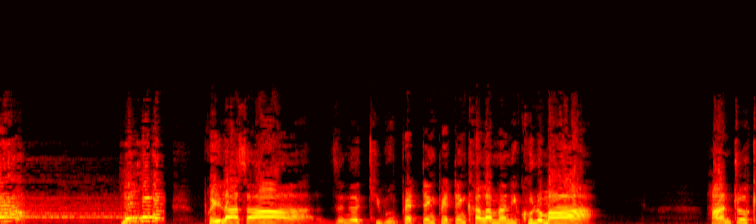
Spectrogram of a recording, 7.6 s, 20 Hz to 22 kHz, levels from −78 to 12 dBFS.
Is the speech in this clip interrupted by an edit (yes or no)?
yes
